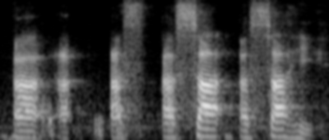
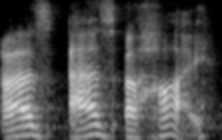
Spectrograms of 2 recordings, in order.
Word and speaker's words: Asahi: What is it called? Azura? Asahi. Asahi. Okay. Or as a high. No. As a Asahi.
